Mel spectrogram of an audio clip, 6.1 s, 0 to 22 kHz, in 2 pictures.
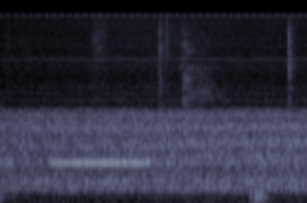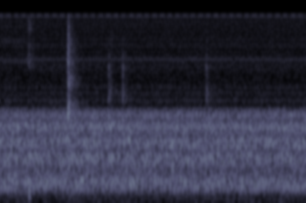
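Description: Icom IC-R8500 communications receiver tuned to 14.100 MHz in CW mode, giving steady shortwave band hiss through its narrow filter. About half a second in, a single steady Morse tone sounds for about a second.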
